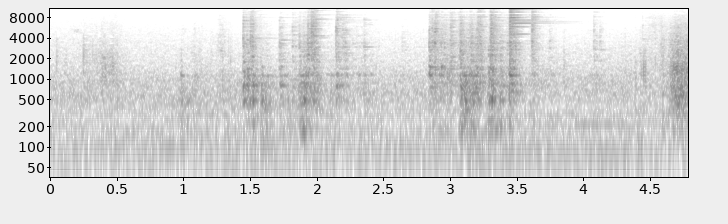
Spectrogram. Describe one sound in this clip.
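Steel rods clank against each other.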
